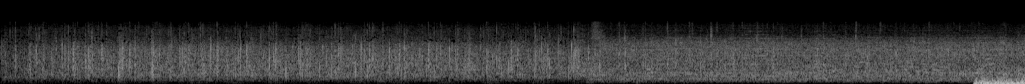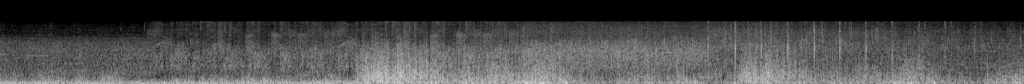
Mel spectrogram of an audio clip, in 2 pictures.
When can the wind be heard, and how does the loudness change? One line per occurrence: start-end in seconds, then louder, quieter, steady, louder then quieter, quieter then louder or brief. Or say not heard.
9.7-20.4 louder then quieter.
